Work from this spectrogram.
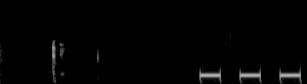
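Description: Telephone tones after a caller hangs up on a radio call-in line: a couple of faint clicks, then three evenly spaced loud beeps, clear and alone.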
